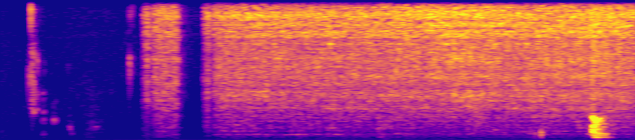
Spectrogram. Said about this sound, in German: Also, okay, warte, ich muss kurz Wasser aufmachen, anmachen.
